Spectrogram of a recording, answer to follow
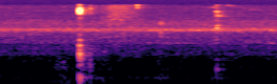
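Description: Near silence with one short, sharp click about half a second in and a much fainter tick near the end: the tap that picks a new pen colour from the drawing program's palette.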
